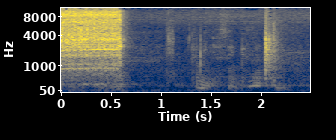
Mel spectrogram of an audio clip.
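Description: Cordless drill/driver running steadily as it backs a screw out of a Holset VGT turbo actuator's cover, stopping abruptly about half a second in; light handling clicks follow.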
